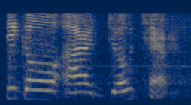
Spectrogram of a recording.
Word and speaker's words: Sigurðardóttir: Jóhanna Sigurðardóttir. I guess. – Oh, that was good of you to say that. I couldn't imagine how to pronounce that. – Sigurðardóttir.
